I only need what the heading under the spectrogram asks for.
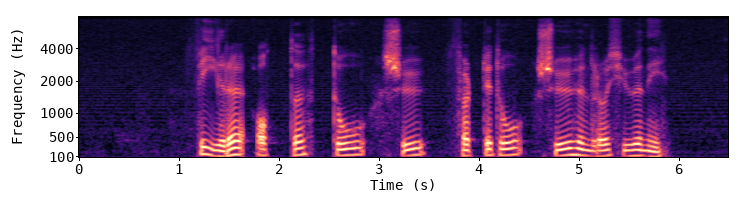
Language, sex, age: Norwegian, male, 23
